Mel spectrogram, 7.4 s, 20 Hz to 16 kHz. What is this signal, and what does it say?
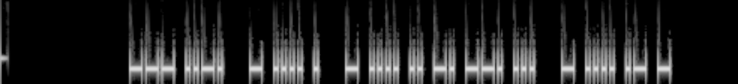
Morse code, heard as a keyed tone, about 30 wpm, 700 Hz. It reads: OF THE THINGS THAT
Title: Sets of 4 Words 30wpm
